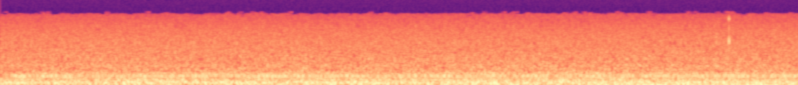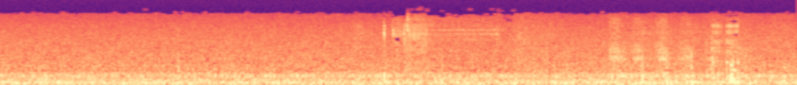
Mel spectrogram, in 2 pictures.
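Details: Quiet background hiss with a few soft clicks and rustles near the end, and no meows or other animal voices.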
